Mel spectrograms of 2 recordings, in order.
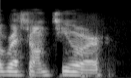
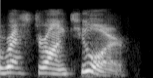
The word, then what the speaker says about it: restaurateur: William Stamos is also a restaurateur. That's not how you say it. A restaurateur.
